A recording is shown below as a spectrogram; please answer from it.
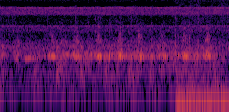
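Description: Faint, repeated bird chirps, with a low steady hum coming in near the end.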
